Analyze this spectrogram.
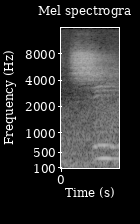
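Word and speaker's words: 四: the word for is pronounced she in Japanese which also means death so uh superstitious Japanese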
